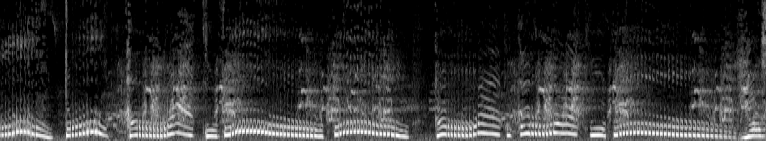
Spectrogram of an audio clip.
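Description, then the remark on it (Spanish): A parrot squawks and calls loudly, a near-continuous run of harsh, rising-and-falling cries with only brief pauses between bursts. “Ese emplumado debe andar por aquí en la cuadra. Si ahorita lo escuché cantar.”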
